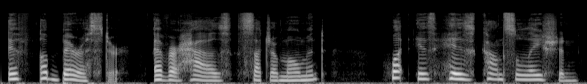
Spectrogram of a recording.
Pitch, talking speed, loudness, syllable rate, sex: 210 Hz, 125 wpm, -20 LUFS, 4.1 syllables/s, female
